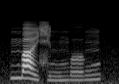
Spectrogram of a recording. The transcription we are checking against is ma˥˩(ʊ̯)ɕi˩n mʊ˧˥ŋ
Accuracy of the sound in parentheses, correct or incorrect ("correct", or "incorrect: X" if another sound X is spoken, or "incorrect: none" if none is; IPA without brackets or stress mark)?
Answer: incorrect: ɪ̯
